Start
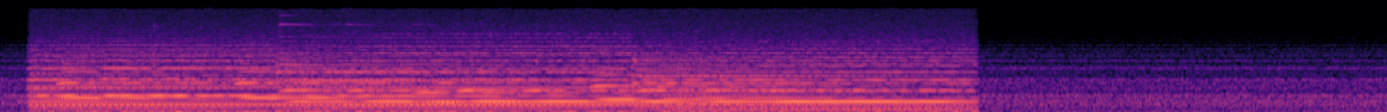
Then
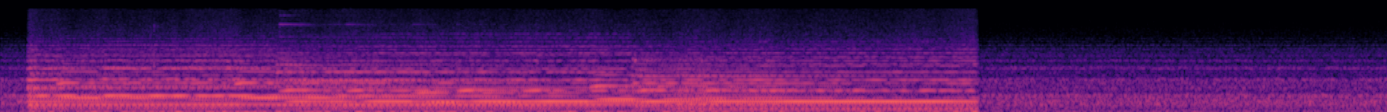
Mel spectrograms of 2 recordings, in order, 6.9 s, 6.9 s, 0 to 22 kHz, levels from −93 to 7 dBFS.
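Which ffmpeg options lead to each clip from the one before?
-af "acompressor=threshold=0.0251:ratio=6,volume=1.68"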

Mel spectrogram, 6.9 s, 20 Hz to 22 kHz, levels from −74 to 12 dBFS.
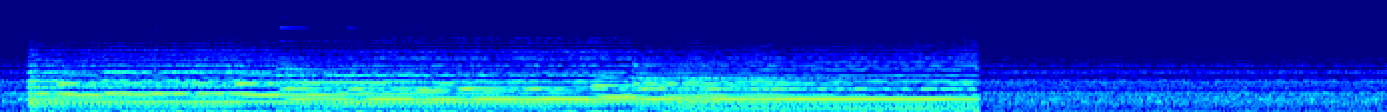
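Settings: -af "equalizer=f=1100:t=o:w=0.45:g=3.5"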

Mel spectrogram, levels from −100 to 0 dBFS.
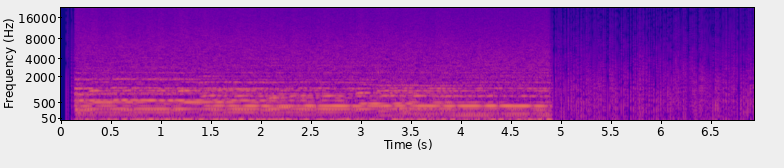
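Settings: -af "areverse,acompressor=mode=upward:threshold=0.0158:ratio=2.5,areverse,acrusher=bits=5:mix=0:aa=0.000001,flanger=delay=20:depth=5.2:speed=1.1,volume=0.422"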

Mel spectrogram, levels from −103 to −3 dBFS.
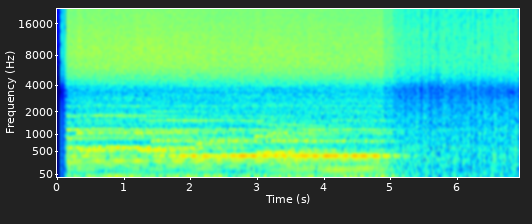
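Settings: -filter_complex "[0:a]aexciter=amount=10.8:drive=6.5:freq=5200,asplit=2[s0][s1];[s1]aecho=0:1:155|310|465|620|775|930:0.631|0.278|0.122|0.0537|0.0236|0.0104[s2];[s0][s2]amix=inputs=2:normalize=0"

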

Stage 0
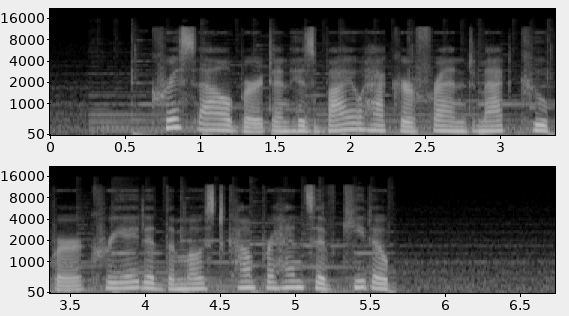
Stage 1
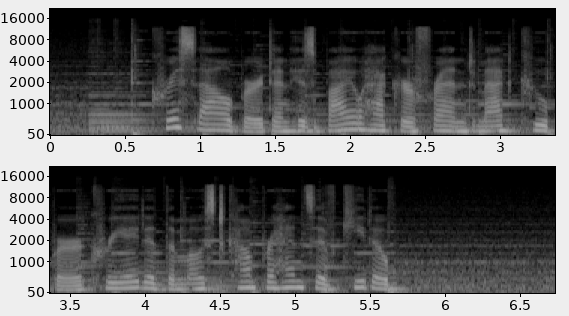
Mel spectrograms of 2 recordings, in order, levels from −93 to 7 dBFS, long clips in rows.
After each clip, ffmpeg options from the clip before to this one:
-af "bandreject=f=50:t=h:w=6,bandreject=f=100:t=h:w=6,bandreject=f=150:t=h:w=6,areverse,acompressor=threshold=0.02:ratio=6,areverse,volume=1.26"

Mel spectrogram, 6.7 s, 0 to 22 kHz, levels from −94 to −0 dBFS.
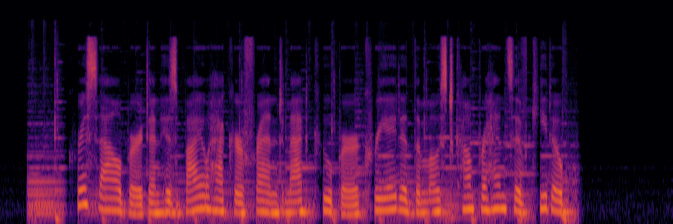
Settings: -af "agate=range=0.0251:threshold=0.00708:ratio=16:detection=peak"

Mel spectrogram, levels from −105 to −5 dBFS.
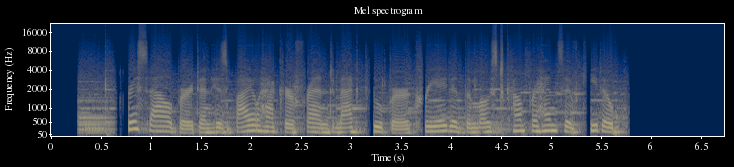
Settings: -filter_complex "[0:a]acrossover=split=160 2600:gain=0.126 1 0.0891[s0][s1][s2];[s0][s1][s2]amix=inputs=3:normalize=0,alimiter=level_in=2.37:limit=0.0631:level=0:latency=1:release=24,volume=0.422,aeval=exprs='sgn(val(0))*max(abs(val(0))-0.00119,0)':c=same,volume=1.5"

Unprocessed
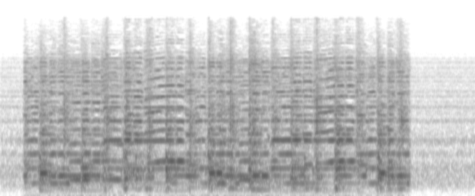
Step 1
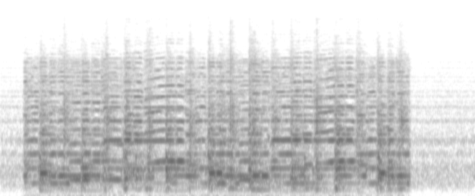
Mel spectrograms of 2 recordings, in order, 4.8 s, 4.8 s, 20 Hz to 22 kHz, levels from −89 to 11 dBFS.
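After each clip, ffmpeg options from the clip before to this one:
-af "highshelf=f=3500:g=-10.5,volume=0.596"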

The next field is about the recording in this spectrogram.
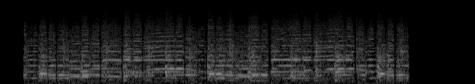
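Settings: -af "acrusher=bits=5:mix=0:aa=0.5,volume=0.562"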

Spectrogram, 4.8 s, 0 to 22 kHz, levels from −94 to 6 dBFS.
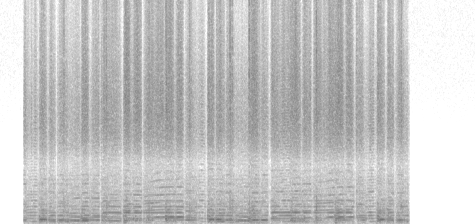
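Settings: -af "aexciter=amount=13:drive=7.3:freq=8500,volume=0.473"

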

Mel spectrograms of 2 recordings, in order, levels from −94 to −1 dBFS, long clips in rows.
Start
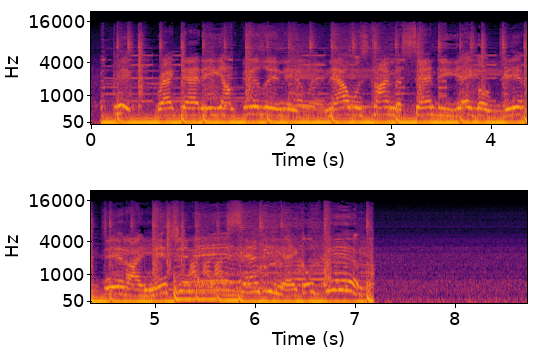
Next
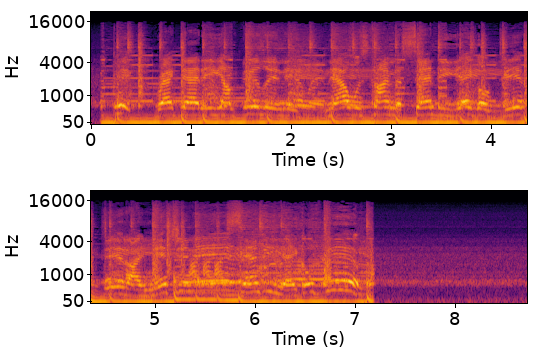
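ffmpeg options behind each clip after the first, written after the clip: -af "lowshelf=f=500:t=q:w=3:g=-7,volume=1.78"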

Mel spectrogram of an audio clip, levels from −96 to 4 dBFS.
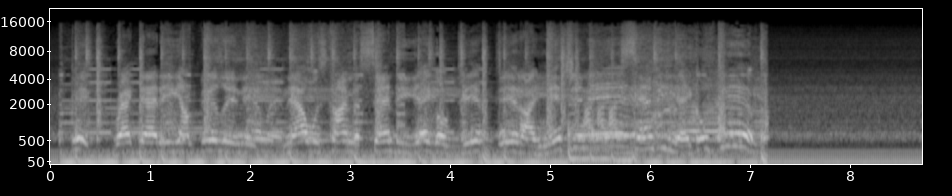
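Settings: -af "aeval=exprs='val(0)+0.0224*(sin(2*PI*50*n/s)+sin(2*PI*2*50*n/s)/2+sin(2*PI*3*50*n/s)/3+sin(2*PI*4*50*n/s)/4+sin(2*PI*5*50*n/s)/5)':c=same,volume=0.562"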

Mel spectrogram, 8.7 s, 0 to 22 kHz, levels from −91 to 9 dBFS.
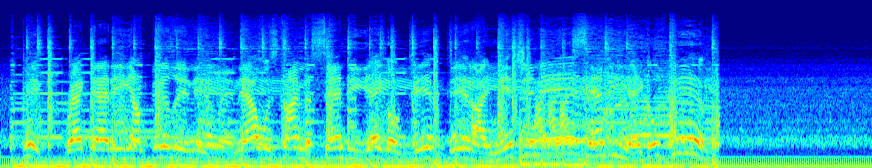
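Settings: -af "lowpass=f=2700:p=1,volume=1.19"

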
